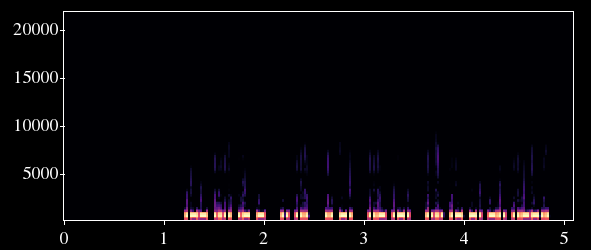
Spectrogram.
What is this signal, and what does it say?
Morse code, heard as a keyed tone, about 50 wpm, 700 Hz. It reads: WHAT IS IN UR HAND?
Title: Sentences from Top 200 Words and Abbreviations 50wpm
